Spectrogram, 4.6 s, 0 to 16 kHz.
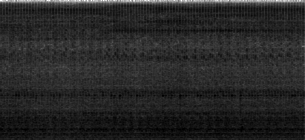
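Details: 2006 Mazdaspeed6 idling a minute after a cold start, under Special Service Program 87. A light, quick tick of about four per second comes from the timing chain area inside the engine bay. A VVT or chain fault is suspected but not confirmed.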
